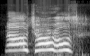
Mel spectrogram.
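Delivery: loud drawn-out call after Charles. Real, not acted. Girl calling after her dog Charles. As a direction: call him back, stretched and loud.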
